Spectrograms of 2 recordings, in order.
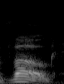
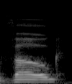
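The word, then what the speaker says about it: Vogt: written by a.e von vogue v-o-g-t uh i'm pretty sure it's pronounced vogue and that was published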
